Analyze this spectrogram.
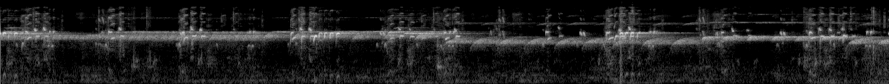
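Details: Continuous high, rolling trill with bursts of sharp chirps about every second, from a canary as a female calls the male for mating.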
